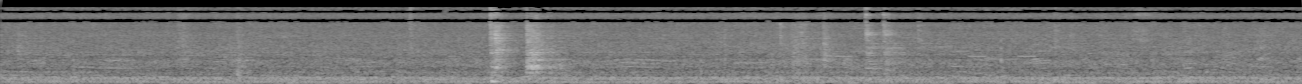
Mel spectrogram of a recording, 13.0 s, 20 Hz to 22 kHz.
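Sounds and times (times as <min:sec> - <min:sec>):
low kitchen hum: 0:00.0 - 0:13.0.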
